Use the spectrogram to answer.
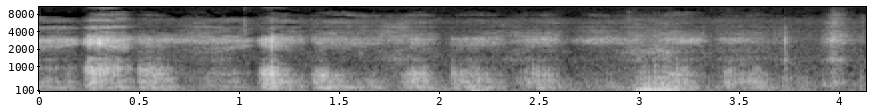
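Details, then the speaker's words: Stridor in a child, caused by airway narrowing and turbulent airflow: rapid, harsh, noisy breaths with a high-pitched grating sound on each breath. "a child with strider you can hear a hard respiratory noise with which is due to airway narrowing causing turbulent airflow"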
